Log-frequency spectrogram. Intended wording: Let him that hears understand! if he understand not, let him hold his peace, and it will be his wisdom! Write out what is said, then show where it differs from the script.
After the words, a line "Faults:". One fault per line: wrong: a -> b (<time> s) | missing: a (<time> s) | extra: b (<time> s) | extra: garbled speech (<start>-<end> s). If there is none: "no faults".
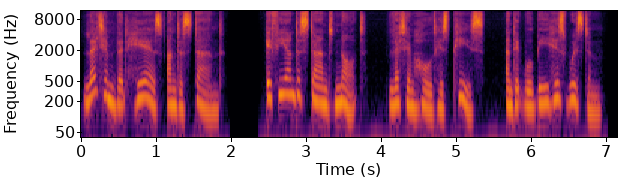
Let him that hears understand! if he understand not, let him hold his peace, and it will be his wisdom!
Faults:
no faults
